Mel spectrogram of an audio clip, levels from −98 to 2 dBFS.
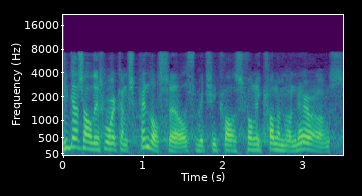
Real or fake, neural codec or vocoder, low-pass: fake; codec, 16 kHz in and 24 kHz out, 1.1 kbps, FireRedTTS-2 codec; 7.2 kHz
